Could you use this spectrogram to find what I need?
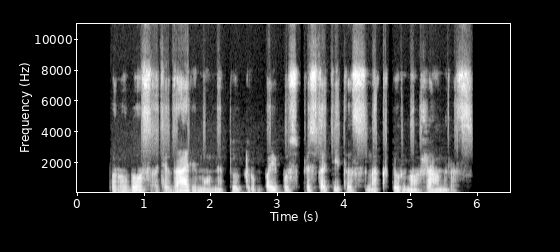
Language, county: Lithuanian, Klaipėda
